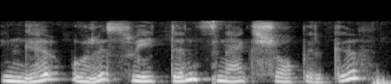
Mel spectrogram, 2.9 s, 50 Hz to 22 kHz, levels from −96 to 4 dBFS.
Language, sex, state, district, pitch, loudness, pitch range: Tamil, female, Tamil Nadu, Nilgiris, 210 Hz, -15 LUFS, 195-265 Hz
